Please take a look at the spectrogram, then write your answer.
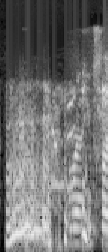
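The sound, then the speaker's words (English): A person loudly imitates with their voice the roaring of a fire in a little office fireplace in the Bay Area, California, on a chilly day: a sustained, rumbling roar lasting just over a second with a brief dip near the end. “I have a little fireplace in my office, and it was so loud that I realized I couldn't do your coaching call in there because it just sounded like this roaring.”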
